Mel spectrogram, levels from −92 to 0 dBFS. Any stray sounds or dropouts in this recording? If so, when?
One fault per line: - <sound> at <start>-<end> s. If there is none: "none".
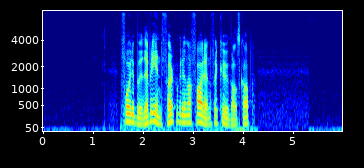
none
